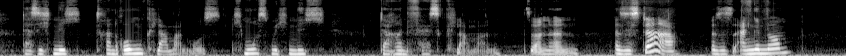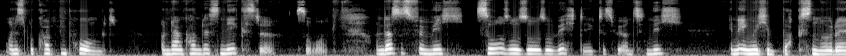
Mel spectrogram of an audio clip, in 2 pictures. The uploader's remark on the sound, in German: Live aus dem Van. In der heutigen Folge schnacken wir live aus dem Van.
